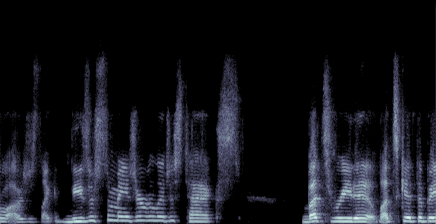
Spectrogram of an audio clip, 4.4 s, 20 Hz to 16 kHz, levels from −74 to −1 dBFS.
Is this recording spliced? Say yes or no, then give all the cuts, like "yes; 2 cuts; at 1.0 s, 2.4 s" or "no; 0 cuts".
no; 0 cuts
